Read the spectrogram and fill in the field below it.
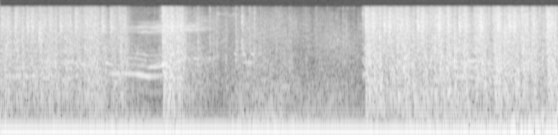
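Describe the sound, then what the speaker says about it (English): Sustained SMG fire in Borderlands, a dense, continuous rattle of rapid shots that briefly drops out mid-burst, then resumes just as loud and steady to the end. "let's finish all this off with the SMG"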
